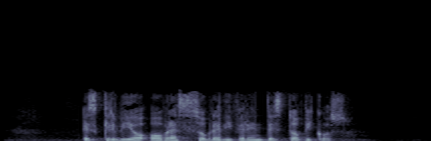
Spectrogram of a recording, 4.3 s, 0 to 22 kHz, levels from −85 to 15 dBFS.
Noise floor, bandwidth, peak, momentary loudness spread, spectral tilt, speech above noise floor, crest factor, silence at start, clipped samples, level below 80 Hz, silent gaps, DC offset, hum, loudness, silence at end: -85 dBFS; 8.2 kHz; -14 dBFS; 9 LU; -4.5 dB/octave; 54 dB; 18 dB; 0.8 s; under 0.1%; -64 dBFS; none; under 0.1%; none; -31 LUFS; 0.9 s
